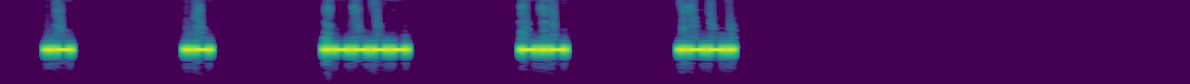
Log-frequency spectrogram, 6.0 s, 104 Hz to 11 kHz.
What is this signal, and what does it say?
Morse code, heard as a keyed tone, about 53 wpm, spaced as for 14 wpm, 700 Hz. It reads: AA1KP
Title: USA Call Signs - 5 Characters - 8x Character Spacing - 50wpm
